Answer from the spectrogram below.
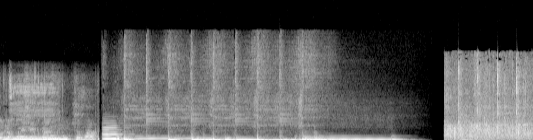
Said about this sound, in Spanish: Bueno, vamos otra vez a aplaudir.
